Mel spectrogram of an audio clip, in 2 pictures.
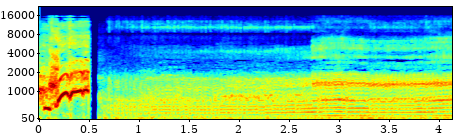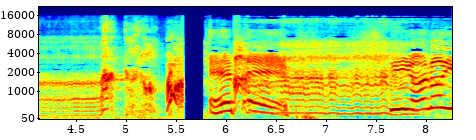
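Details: Angry Chihuahua, a pet dog, gives a long, steady, droning growl held for about four seconds, with a short sharp yelp near the start. A person talks loudly and excitedly over the growl near the end.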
